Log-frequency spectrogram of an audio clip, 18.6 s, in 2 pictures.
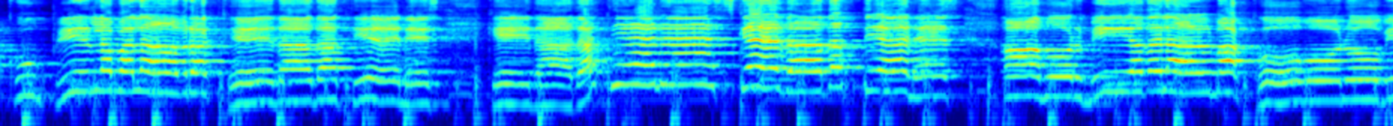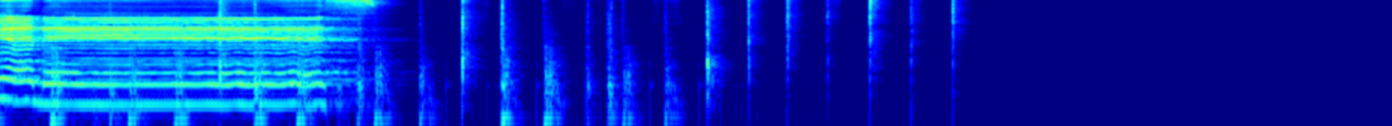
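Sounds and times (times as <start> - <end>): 
lead vocal: 0.0 - 11.9.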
